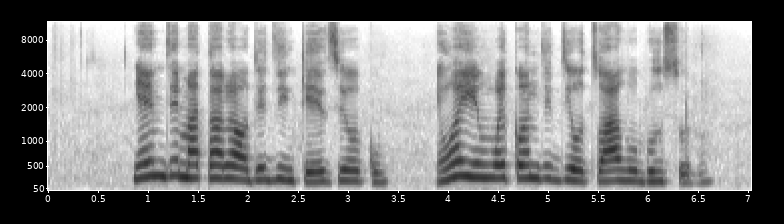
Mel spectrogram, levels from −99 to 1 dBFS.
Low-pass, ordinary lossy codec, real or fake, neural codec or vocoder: none; none; fake; codec, 24 kHz, 1 kbps, SNAC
